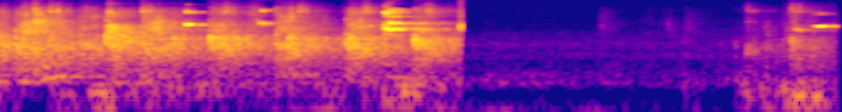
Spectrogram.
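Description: Table tennis balls clicking and pinging irregularly off bats and tables, over the hum of a sports hall. Just past halfway the sound cuts off abruptly to near silence for about a second and a half, then the hall sound returns near the end.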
